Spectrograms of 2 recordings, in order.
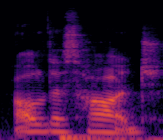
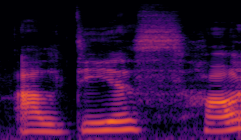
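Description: First: "Aldous Hodge." with Aldous said as "OL-dus", settled and sure; fixing the name after the correction, "Aldous" as "OL-dus"; corrected name. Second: Aldous said as "AL-dee-us", Hodge trailing off, asking; unsure guess, "Aldous Hodge?" with a rising question; unsure first try at the name. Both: Real, not acted. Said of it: "Oh, Aldous Hodge".

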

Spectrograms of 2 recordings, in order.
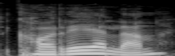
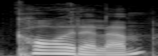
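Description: First: "Karelen" with the stress on the second syllable, RE; unsure pronunciation. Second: "Karelen" with the stress moved to the first syllable, KA; alternative pronunciation. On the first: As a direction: try "Karelen" as ka-RE-len, tentatively. («Karelen» med trykk på andre stavelse) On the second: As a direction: offer "Karelen" as KA-re-len, tentatively. («Karelen» med trykk på første stavelse) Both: Shown as a demonstration. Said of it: "dette vet jeg ikke hvordan det uttales".

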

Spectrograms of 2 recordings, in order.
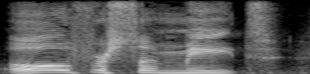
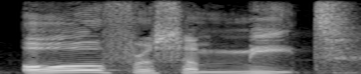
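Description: First: Raised, whiny plea; lightly hammed-up whine; mock whining cry. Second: Slow, drawn-out whine; a hint of a pitiful whine; mock whining cry. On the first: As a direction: cry out for meat like a spoiled crowd. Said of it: "This is them crying out to God". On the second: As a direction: moan it like a hungry complainer. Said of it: "when you cried".

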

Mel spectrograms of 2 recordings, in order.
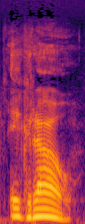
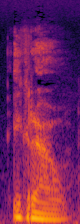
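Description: First: Louder, heavy and resolute; firm declaration. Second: Low, hushed and heavy; quiet grief. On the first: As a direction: declare your grief out loud. Refrain again after long pause. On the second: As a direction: say it almost to yourself, sinking. Repeated refrain, dropped low. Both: Acted.

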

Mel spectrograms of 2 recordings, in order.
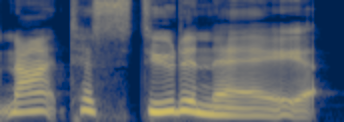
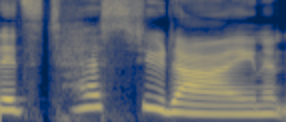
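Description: First: "testudine" said slowly, ending with an "-ay" sound; wrong pronunciation. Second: "testudine" said slowly, ending "-dine" like "dine"; correct pronunciation. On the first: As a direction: drag out "testudine" as tes-too-duh-nay. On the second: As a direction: stretch out "testudine" as tes-TOO-dine. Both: Retold or imitated. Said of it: "teach me the correct pronunciation".

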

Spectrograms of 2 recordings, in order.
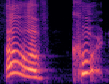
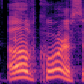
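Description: First: High, loud, chirpy put-on voice; a sugary customer-service voice; over-the-top barista voice. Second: Said in the usual way. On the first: Shown as a demonstration. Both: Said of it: "No, I'm not gonna do that".

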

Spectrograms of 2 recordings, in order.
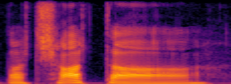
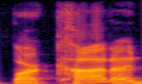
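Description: First: "Bachata" said slowly, ba-CHA-ta, with no r; correct pronunciation. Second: "barcata" said with an r sound, wrong; mispronounced. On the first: Shown as a demonstration. Guest slowly corrects the host's "Bachata". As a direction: carefully model "Bachata" for him. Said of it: "Do I have that right?". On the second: Real, not acted. Host mangles the dance name "barcata" while listing her hobbies. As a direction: stumble on "barcata" as bar-CAH-ta. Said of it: "I knew I was gonna screw that up".

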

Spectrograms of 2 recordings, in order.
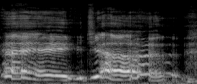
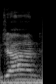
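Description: First: Squeaky, much higher cracking call, laughing; exaggerated voice crack. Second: Voice crack. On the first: Shown as a demonstration. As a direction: overdo the crack on "John" for a laugh. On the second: Real, not acted. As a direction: voice cracks up high on "John". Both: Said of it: "Did you hear my voice crack?".

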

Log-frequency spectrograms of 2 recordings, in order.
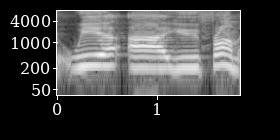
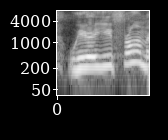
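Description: First: Very slow, each word spaced out; slow, deliberate repeat. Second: Said in the usual way. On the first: Retold or imitated. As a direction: ask as if they don't understand English. Third asking, as if not understood.

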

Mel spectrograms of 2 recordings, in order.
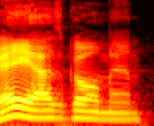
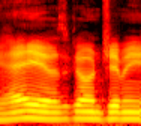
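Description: First: Coworker's New Orleans greeting; loud, higher hail in a New Orleans accent; impression of a local coworker; Jimmy. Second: Said in the usual way. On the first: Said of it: "Uh, so it goes like this". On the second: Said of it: "And I'm like".

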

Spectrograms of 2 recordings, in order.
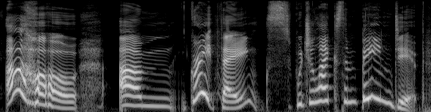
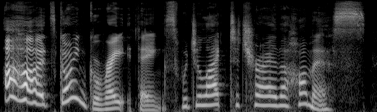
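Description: First: Bright high chirpy deflecting voice; fake-cheerful party voice, much higher and louder; sweet deflection. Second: High slow sing-song cheer trailing off; fake-bright hostess voice, slow and high; sweet deflection. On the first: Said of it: "You can say". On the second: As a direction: breezily dodge the question with a high, slow lilt. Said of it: "You can go". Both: Shown as a demonstration.

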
